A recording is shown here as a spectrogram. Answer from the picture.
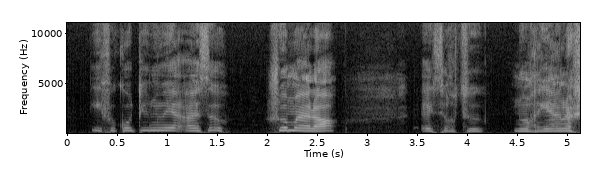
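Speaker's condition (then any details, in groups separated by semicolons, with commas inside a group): Down syndrome (trisomy 21); congenital heart malformation, heart surgery at age one after Staphylococcus aureus infection, second heart operation near right ventricle; childhood speech therapy to tone tongue, swallowing problems, slowness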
